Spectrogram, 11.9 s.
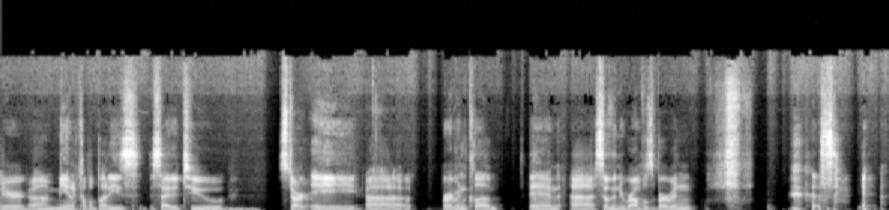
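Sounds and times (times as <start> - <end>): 
speech: 0.0 - 9.9, 10.5 - 11.8
loud breathy exhale blown into a microphone: 2.8 - 3.5.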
